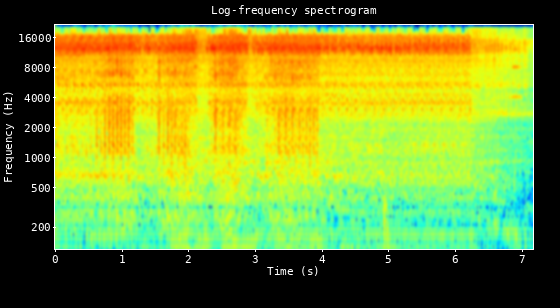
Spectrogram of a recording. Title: Problème sur injection. Bruit de claquement à l’accélération Renault Scenic 3 2013 1.5dci 110.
